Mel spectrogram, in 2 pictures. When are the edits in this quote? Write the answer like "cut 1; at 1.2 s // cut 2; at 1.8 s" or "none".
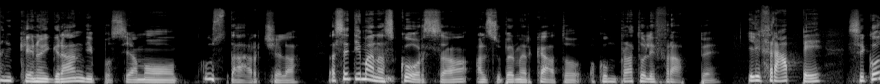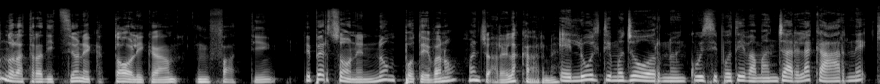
cut 1; at 8.4 s // cut 2; at 11.7 s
